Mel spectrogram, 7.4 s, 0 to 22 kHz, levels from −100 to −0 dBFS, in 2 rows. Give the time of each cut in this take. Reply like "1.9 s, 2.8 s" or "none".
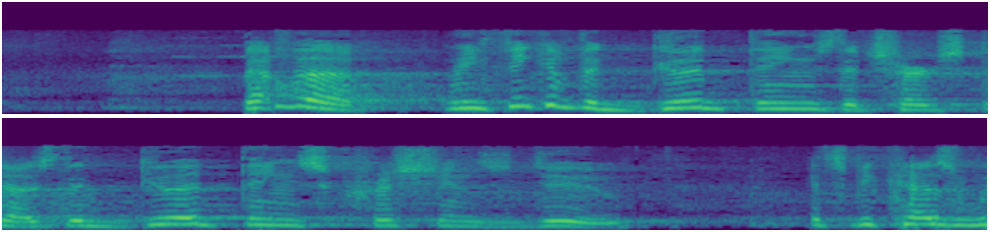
1.0 s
